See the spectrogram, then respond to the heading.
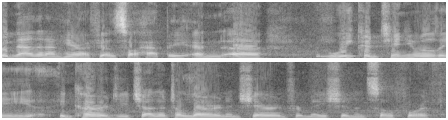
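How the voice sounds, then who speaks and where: Noticeable background noise sits behind a man with an American accent who talks at a fairly high pitch and a moderate pace. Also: ordinary pitch variation. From US Midwest, St. Louis, Missouri. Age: 70s. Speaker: tai chi teacher. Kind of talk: casual interview chat.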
